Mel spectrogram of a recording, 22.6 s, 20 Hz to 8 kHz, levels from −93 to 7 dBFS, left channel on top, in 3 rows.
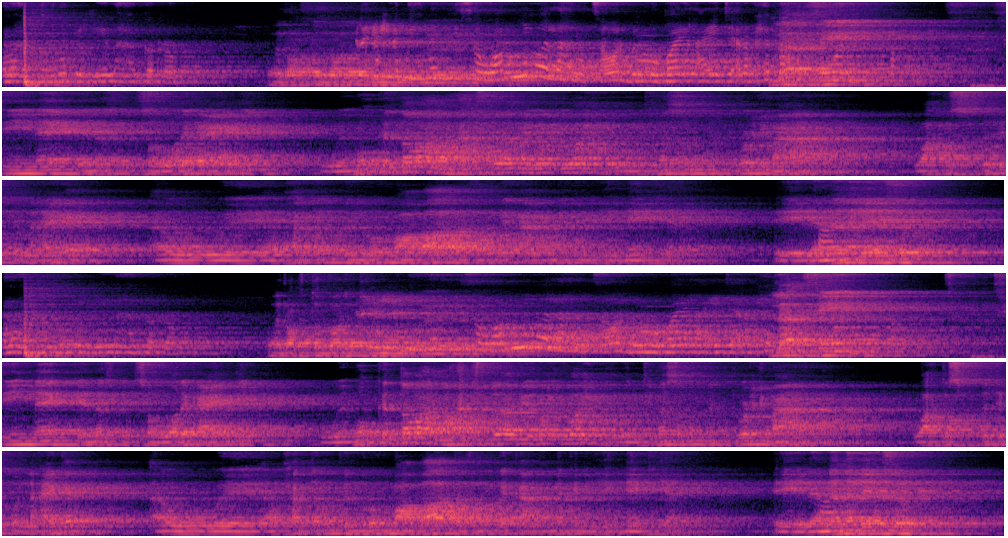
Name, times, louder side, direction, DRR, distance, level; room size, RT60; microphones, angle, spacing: voice 1, 0.0-1.4 2.7-6.4 6.8-7.0 7.3-7.4 21.2-21.7, left 1 dB, 85° left, 3 dB, 0.8 m, -30 dB
voice 2, 2.0-3.5 5.7-6.4 7.4-9.4 9.9-13.9 14.4-15.7 16.2-20.2 20.8-21.9, right 1 dB, 75° right, -3 dB, 1.3 m, -31 dB
8.8 x 4.4 x 6.4 m, 2.6 s
head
